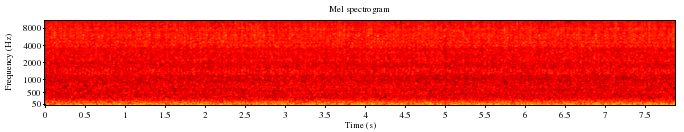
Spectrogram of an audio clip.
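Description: A P-40C Tomahawk II propeller fighter taxiing on an airfield, its piston engine and propeller giving a loud, close, steady throbbing drone that continues unbroken throughout.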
